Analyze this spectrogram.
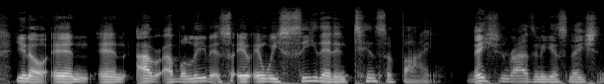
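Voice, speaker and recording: In a very clean recording with a silent background, a man with an Arkansas accent speaks at a medium pitch with fairly even intonation. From Arkansas, US South. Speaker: minister. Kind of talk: casual chat. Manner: halting.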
